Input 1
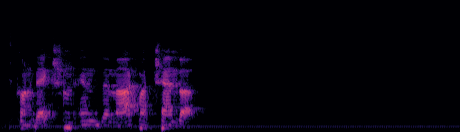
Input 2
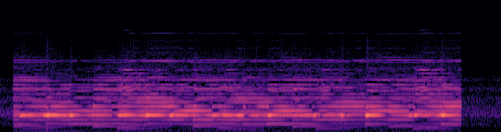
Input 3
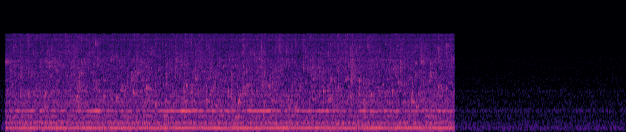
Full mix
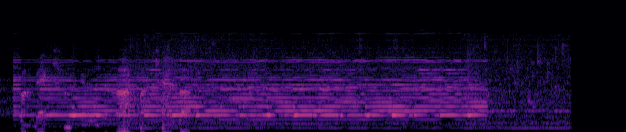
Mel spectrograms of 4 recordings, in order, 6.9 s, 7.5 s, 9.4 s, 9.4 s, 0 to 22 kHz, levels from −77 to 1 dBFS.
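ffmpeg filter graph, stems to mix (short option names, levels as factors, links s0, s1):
-filter_complex "[0:a]aeval=exprs='0.1*(cos(1*acos(clip(val(0)/0.1,-1,1)))-cos(1*PI/2))+0.0447*(cos(2*acos(clip(val(0)/0.1,-1,1)))-cos(2*PI/2))':c=same,volume=0.398,asplit=2[s0][s1];[1:a]highpass=f=1200:p=1,volume=1.19,asplit=2[s2][s3];[s3]volume=0.447[s4];[2:a]flanger=delay=6.7:depth=6.7:regen=-47:speed=0.3:shape=sinusoidal,adelay=1750,volume=0.282[s5];[s1]apad=whole_len=331750[s6];[s2][s6]sidechaincompress=threshold=0.00316:ratio=5:attack=8.2:release=1340[s7];[s7][s5]amix=inputs=2:normalize=0,highpass=f=600:p=1,acompressor=threshold=0.01:ratio=6,volume=1[s8];[s4]aecho=0:1:397:1[s9];[s0][s8][s9]amix=inputs=3:normalize=0"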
